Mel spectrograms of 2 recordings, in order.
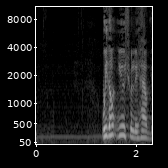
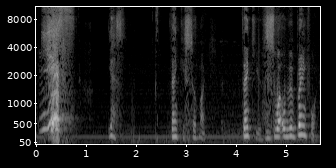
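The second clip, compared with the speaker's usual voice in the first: overjoyed reply; 3 semitones higher than usual. Pretend. Zechariah answering the angel, mock overjoyed. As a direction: burst out in delight, then gush thanks. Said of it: "Actually, that's not what he said".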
